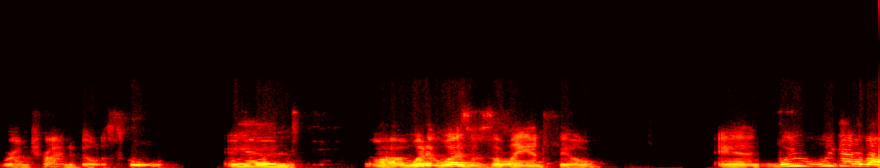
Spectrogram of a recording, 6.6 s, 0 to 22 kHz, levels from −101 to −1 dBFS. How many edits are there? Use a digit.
2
